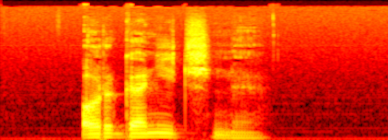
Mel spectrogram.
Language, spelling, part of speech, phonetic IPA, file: Polish, organiczny, adjective, [ˌɔrɡãˈɲit͡ʃnɨ], Pl-organiczny.ogg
